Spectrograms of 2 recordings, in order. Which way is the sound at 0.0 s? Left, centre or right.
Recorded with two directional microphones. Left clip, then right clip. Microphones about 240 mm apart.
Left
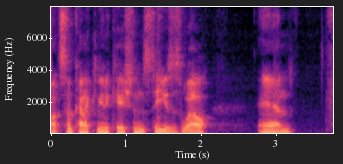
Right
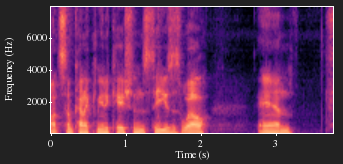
Right.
